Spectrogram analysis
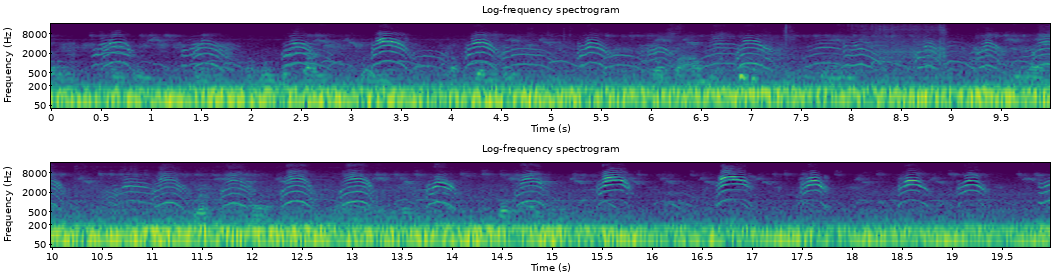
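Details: Abandoned kittens, described as the smallest, meowing over and over: high, arching, whistle-like cries with rich harmonics, repeated rapidly and overlapping through the recording, over a steady low rumbling hum.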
